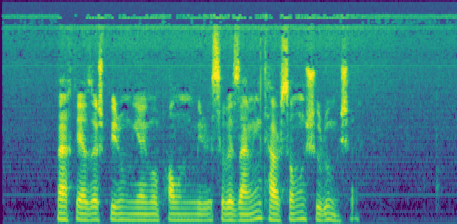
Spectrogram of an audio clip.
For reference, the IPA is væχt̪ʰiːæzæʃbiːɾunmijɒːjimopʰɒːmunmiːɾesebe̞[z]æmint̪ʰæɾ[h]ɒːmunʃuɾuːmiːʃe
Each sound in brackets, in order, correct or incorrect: correct, incorrect

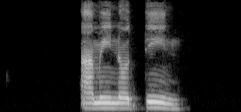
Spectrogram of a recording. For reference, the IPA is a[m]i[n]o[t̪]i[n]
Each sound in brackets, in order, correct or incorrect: correct, correct, correct, correct

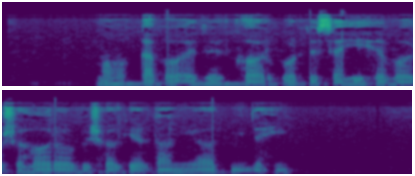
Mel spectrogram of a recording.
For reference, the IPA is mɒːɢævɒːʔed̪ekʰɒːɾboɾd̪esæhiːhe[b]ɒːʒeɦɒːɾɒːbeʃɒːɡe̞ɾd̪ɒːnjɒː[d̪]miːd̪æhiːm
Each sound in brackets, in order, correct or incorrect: incorrect, correct

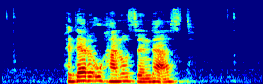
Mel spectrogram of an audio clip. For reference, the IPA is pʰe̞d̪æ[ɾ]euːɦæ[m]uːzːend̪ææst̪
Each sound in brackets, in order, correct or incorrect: correct, incorrect

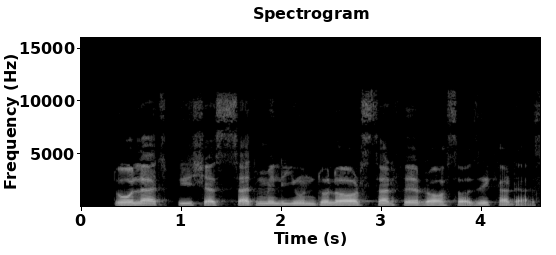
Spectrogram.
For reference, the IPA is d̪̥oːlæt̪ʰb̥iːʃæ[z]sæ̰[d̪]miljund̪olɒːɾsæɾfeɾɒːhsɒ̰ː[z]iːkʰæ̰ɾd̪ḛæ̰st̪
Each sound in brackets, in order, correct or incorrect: correct, correct, correct

